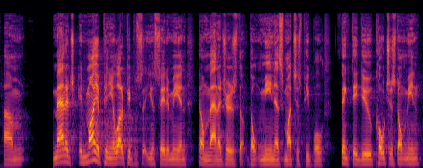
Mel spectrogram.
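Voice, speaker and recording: Male interviewer, middle-aged, lower register, casual delivery, reverberant studio. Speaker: talk show host. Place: small indoor studio set with couches.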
